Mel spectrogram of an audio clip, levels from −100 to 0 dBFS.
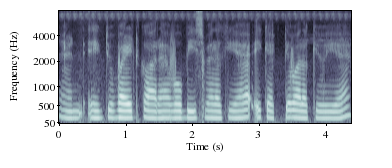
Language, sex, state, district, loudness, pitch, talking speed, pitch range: Hindi, female, Uttar Pradesh, Muzaffarnagar, -17 LUFS, 180 Hz, 220 wpm, 175-185 Hz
